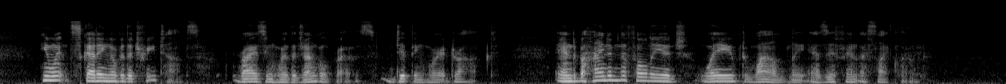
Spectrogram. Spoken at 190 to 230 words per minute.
No: average, 165 wpm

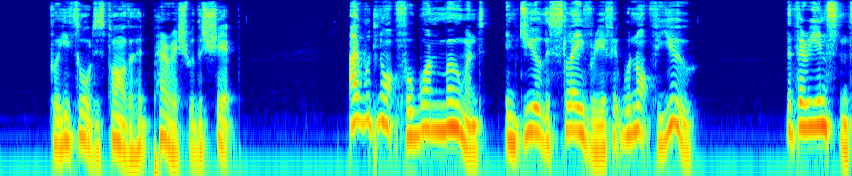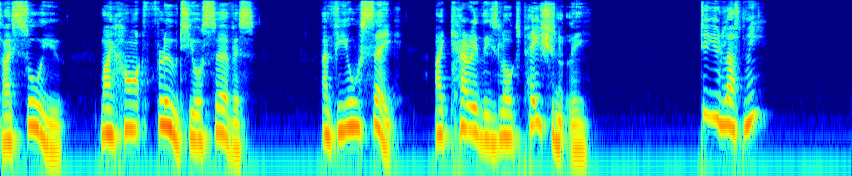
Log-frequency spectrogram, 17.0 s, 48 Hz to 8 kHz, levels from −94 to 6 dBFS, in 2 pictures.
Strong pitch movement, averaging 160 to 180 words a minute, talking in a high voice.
No: wide, 7.7 semitones; average, 175 wpm; medium, 155 Hz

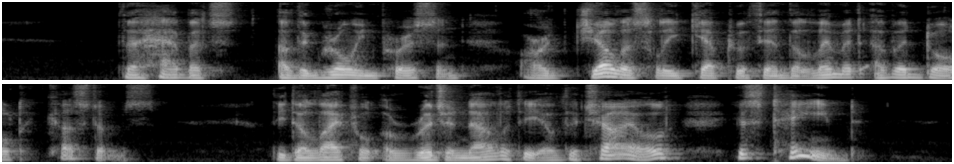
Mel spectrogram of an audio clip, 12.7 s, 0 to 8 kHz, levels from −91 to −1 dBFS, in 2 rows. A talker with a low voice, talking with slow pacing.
Yes: very low, 95 Hz; slow, 110 wpm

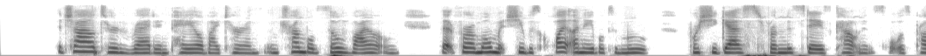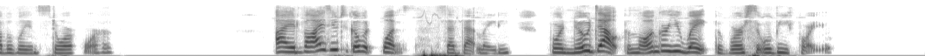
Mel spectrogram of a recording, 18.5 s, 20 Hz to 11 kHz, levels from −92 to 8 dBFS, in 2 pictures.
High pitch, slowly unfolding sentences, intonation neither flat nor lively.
No: high, 235 Hz; average, 195 wpm; average, 3.1 semitones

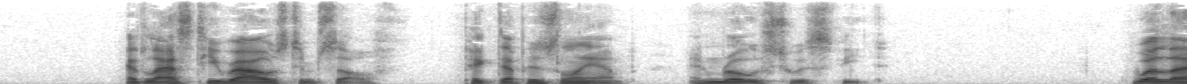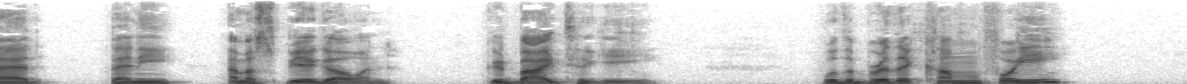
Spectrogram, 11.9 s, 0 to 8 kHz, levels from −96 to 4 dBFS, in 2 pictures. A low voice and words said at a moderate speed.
Yes: low, 130 Hz; average, 160 wpm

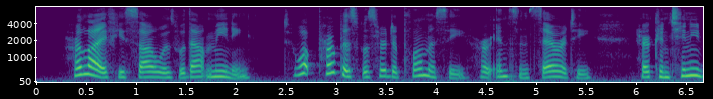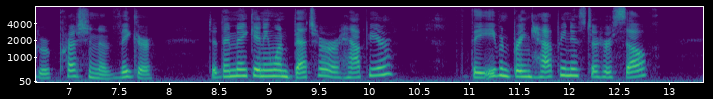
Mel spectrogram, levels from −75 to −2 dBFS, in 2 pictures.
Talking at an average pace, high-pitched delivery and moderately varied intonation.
Yes: average, 155 wpm; high, 215 Hz; average, 3.9 semitones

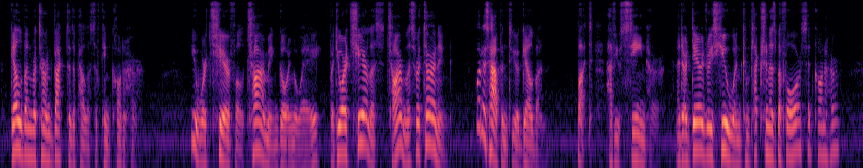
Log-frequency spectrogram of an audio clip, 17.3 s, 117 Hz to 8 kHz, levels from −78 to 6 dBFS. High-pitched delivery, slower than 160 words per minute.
No: medium, 155 Hz; average, 145 wpm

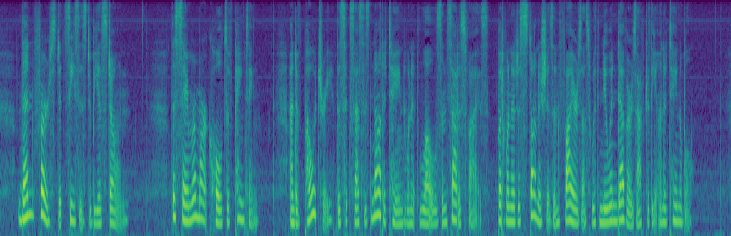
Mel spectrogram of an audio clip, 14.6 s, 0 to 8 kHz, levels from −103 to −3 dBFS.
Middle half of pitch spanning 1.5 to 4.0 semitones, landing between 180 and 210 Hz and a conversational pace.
Yes: average, 3.3 semitones; high, 190 Hz; average, 165 wpm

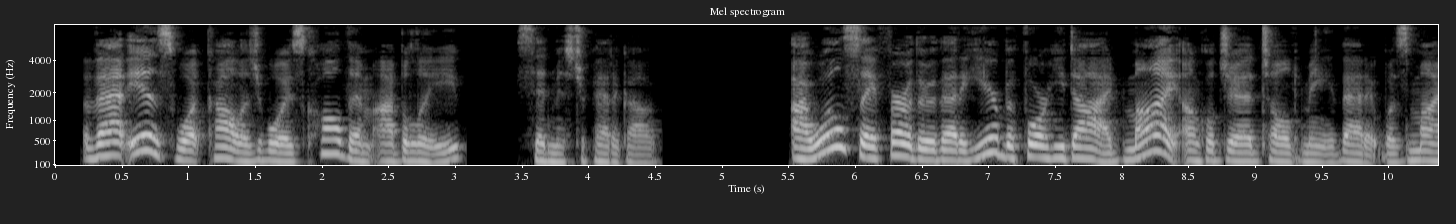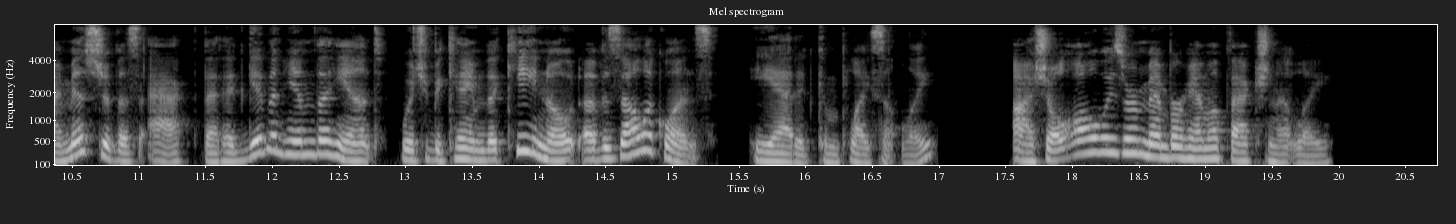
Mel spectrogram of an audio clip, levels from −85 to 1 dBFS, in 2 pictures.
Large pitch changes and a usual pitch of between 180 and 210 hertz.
No: wide, 6.7 semitones; medium, 160 Hz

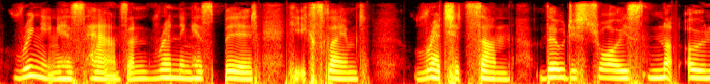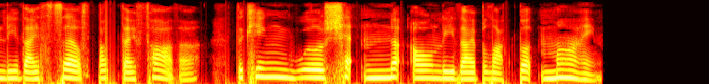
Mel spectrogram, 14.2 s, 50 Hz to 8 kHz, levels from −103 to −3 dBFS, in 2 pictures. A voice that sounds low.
No: high, 200 Hz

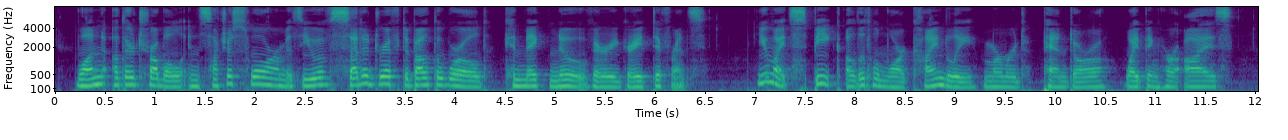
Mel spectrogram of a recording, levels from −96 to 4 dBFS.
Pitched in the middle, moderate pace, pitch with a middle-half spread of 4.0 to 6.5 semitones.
Yes: medium, 170 Hz; average, 165 wpm; average, 4.7 semitones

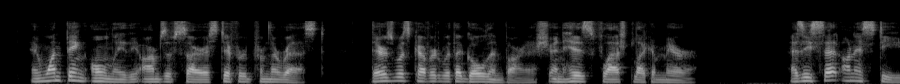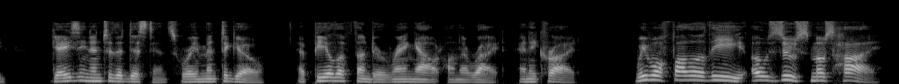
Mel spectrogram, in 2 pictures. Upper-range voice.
No: low, 130 Hz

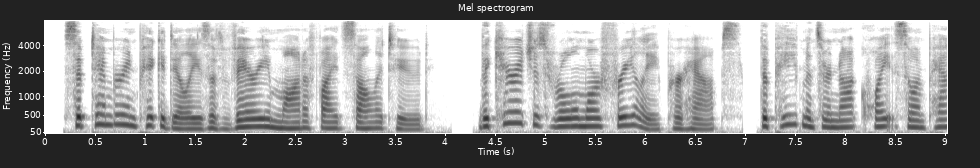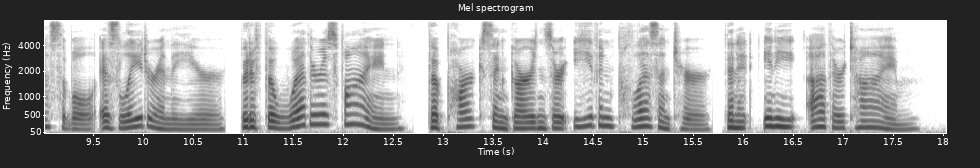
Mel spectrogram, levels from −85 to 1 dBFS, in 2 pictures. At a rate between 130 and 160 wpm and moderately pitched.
Yes: average, 150 wpm; medium, 180 Hz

